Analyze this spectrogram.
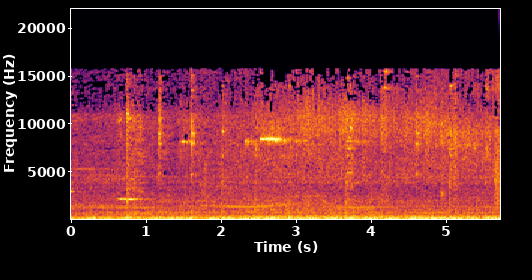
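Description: GEU40 diesel-electric locomotive running as it passes close by: a steady low engine drone.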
